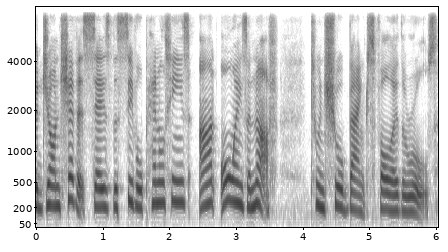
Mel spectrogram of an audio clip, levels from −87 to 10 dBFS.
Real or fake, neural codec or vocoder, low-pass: fake; vocoder, 22.05 kHz, 80 mel bands, Vocos; 7.2 kHz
